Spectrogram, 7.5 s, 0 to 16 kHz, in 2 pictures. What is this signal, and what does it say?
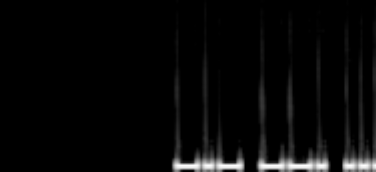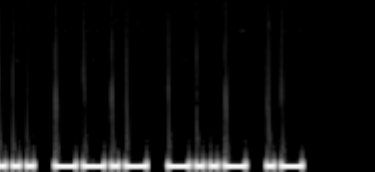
Morse code, heard as a keyed tone, about 17 wpm, 700 Hz. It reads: KG5QXA
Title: USA Call Signs - 6 Characters - Repeated 3x - 17wpm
